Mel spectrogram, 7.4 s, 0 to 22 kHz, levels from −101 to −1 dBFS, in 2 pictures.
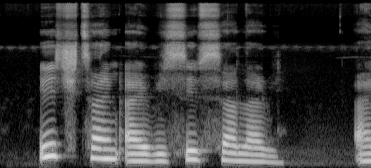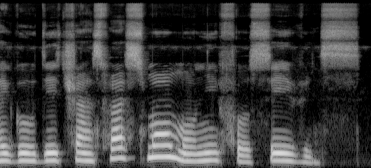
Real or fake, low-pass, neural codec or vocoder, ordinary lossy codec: real; none; none; none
